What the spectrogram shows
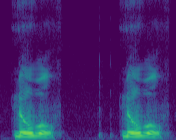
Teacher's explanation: So that's either an approximate or a bit of a fricativized bilabial fricative.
